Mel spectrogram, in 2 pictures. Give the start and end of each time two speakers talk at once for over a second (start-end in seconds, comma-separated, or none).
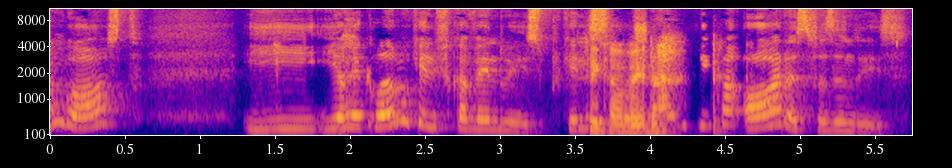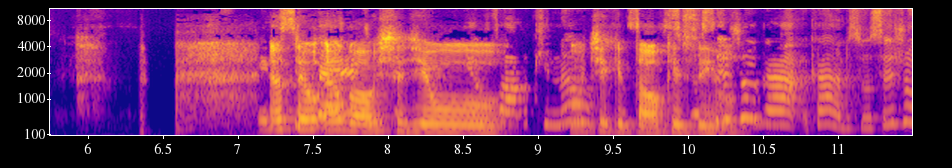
7.2-10.4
